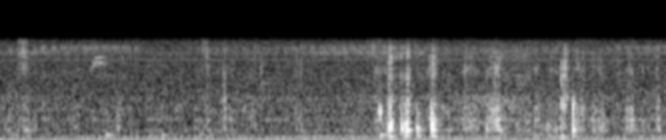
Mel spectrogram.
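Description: Cat grooming, its tongue making short licking clicks on its fur, in a quick cluster a little past halfway and a few more towards the end.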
